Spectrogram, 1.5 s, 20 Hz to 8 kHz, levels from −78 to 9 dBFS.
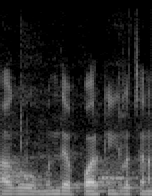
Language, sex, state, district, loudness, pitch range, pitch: Kannada, male, Karnataka, Bellary, -20 LUFS, 120-125 Hz, 125 Hz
